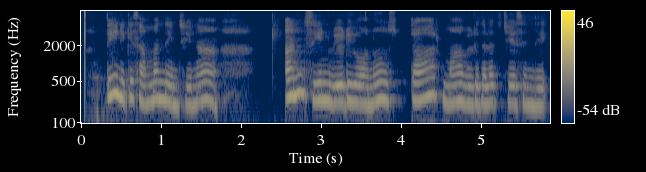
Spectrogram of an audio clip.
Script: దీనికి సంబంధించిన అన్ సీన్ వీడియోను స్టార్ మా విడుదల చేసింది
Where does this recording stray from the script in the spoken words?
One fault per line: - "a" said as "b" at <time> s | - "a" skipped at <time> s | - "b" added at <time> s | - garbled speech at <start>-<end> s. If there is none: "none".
none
